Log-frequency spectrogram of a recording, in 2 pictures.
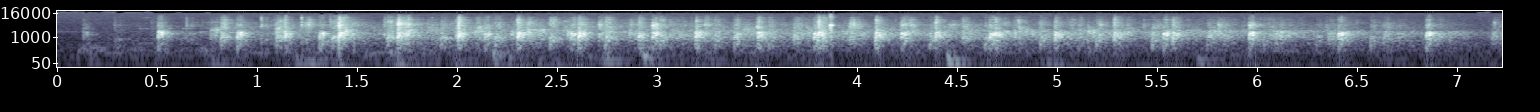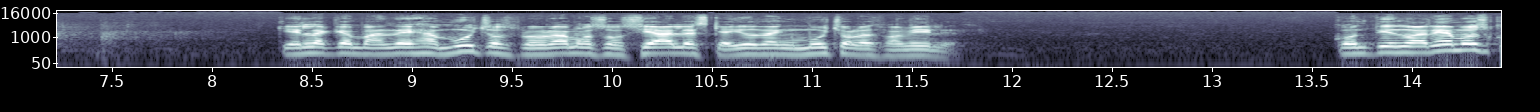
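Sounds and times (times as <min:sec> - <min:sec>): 
audience applause: 0:00.1 - 0:07.9
speech: 0:08.4 - 0:11.8, 0:13.6 - 0:14.4.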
